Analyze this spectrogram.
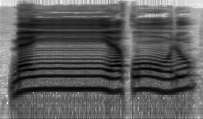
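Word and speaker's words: مَن يَقُولُ: So, I'd say may yaqul. So, notice the noon is basically gone. I just merge it right into the ya.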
